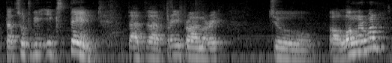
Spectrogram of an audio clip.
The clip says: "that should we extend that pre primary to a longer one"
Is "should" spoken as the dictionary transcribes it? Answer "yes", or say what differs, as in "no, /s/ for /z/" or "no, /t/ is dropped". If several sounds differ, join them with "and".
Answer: no, /s/ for /ʃ/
